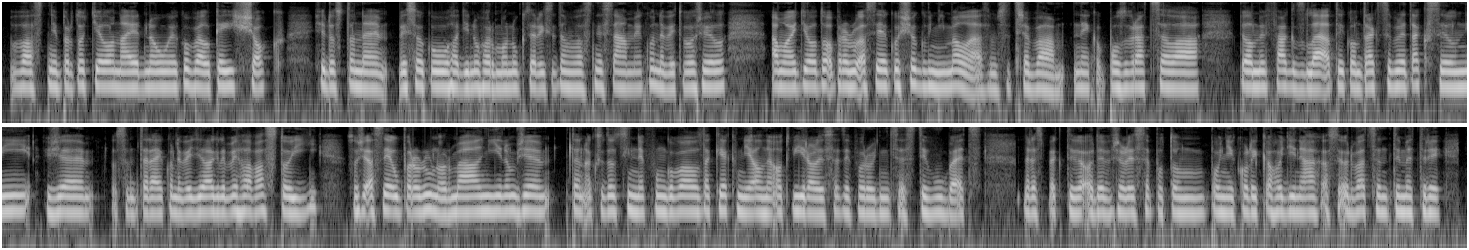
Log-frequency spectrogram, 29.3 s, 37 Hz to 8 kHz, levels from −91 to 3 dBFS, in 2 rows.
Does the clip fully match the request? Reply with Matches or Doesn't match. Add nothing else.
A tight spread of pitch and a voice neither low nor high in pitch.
Matches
